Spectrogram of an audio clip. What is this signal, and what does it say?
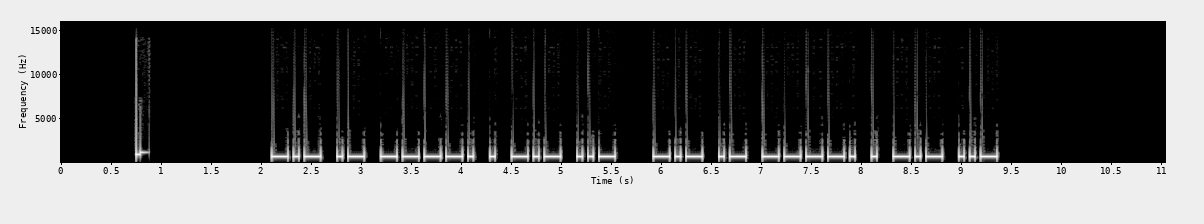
Morse code, heard as a keyed tone, about 22 wpm, 700 Hz. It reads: KA9EKU KA9EKU
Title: USA Call Signs Repeated 2x 22wpm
